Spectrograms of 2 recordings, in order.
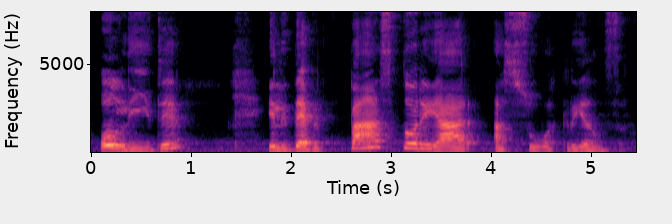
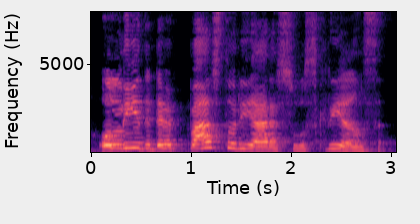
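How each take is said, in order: First: It is read slowly, with pauses. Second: It is read at a normal pace.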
